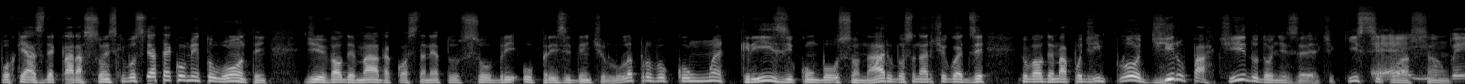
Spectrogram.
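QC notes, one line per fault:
0.63–0.67, 1.43–1.49, 10.90–10.95, 11.61–11.67, 13.05–13.09 s: short concealed packet loss. Packets carrying 20 to 40 ms of speech arrived too late. The receiver extended the preceding sound for 12 to 43 ms and blended back, leaving brief smears or wobbles. The 11.61 s gap falls just before "o partido", and the 13.05 s gap just after "o partido".
8.27–8.36 s: burst of packet loss. Right after "uma crise com o", a burst of consecutive packets was lost, so about 60 ms of speech never arrived. The receiver stretched the last sound across roughly 66 ms as a fading buzz or hiss, then jumped ahead with that stretch missing.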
